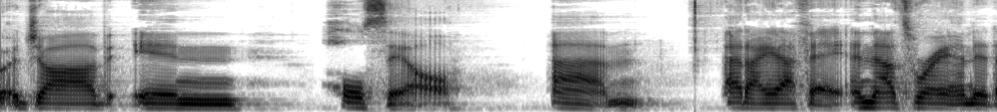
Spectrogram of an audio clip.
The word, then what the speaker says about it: Aeffe: It was for listeners, will you tell them what IFA is? Yes, IFA is spelled AEFFE.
